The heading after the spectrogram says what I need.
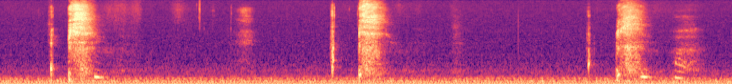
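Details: Soft, tickly sneezes while talking, each with a quick breath in before it, in a quiet room; the sneezer says they are already all stuffed up.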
